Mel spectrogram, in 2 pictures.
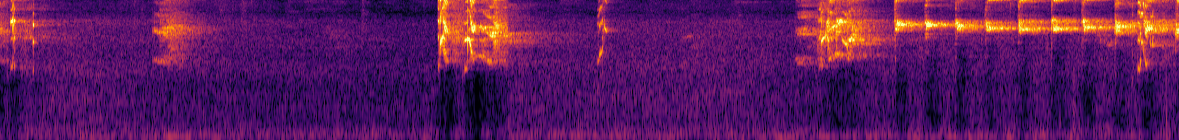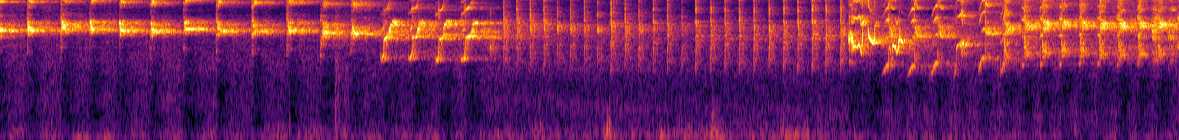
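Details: Lovebird chattering song intended to make other lovebirds sing: scattered high chirps at first, then a long run of fast, pulsing, buzzy trills with brief pauses.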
